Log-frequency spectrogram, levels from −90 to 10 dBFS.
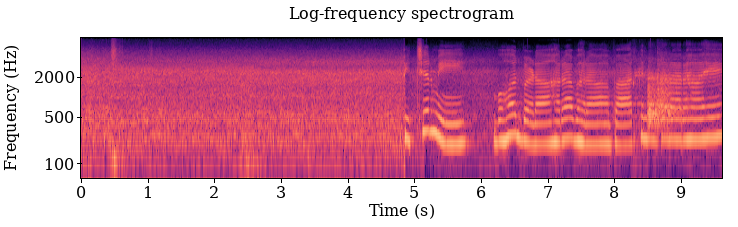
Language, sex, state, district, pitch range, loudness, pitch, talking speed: Hindi, female, Punjab, Kapurthala, 205-245 Hz, -14 LUFS, 230 Hz, 70 wpm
